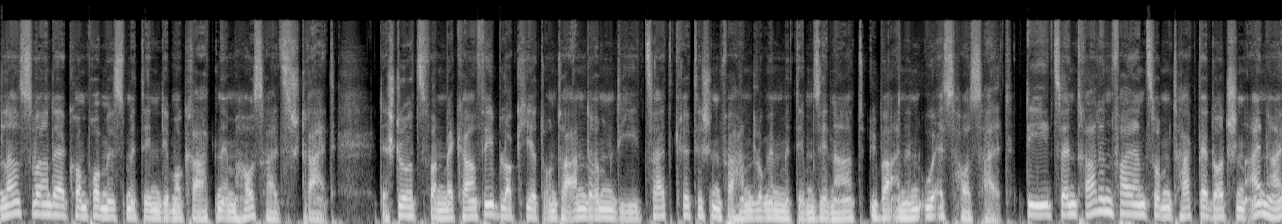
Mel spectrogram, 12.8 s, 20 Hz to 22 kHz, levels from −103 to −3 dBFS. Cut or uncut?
cut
